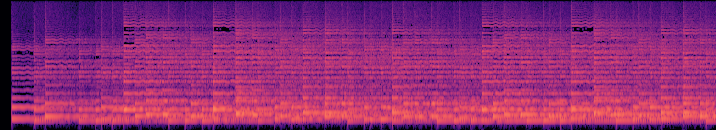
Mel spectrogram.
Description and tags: Spire vsti.
Minor something, can't remember sorry just found it laying around on my pc unused.
needs some eq :P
